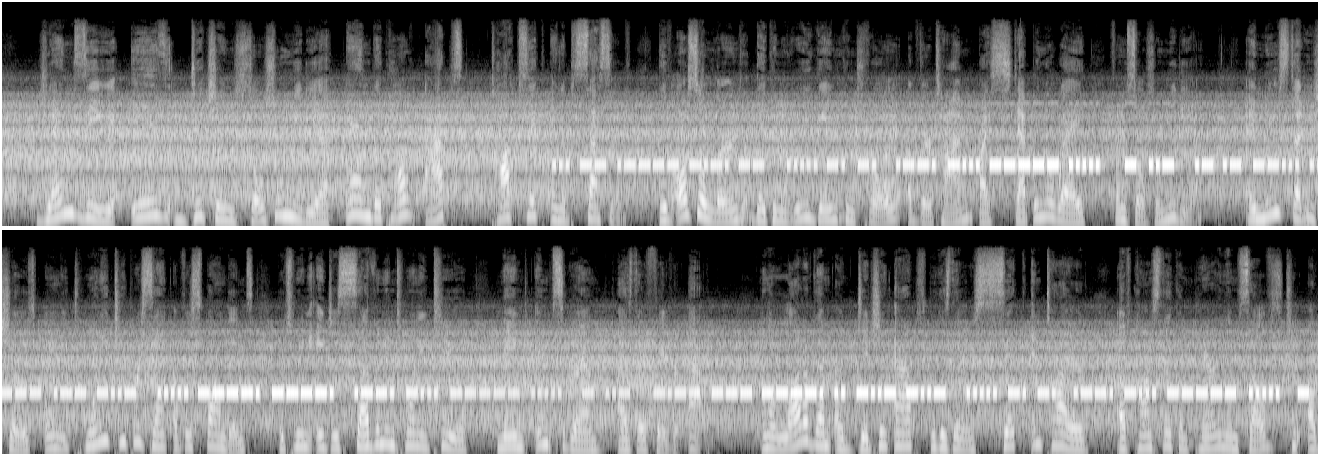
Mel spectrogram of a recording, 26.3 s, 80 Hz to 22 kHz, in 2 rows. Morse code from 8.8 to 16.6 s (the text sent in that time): PB05 TU AA7JWX 599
